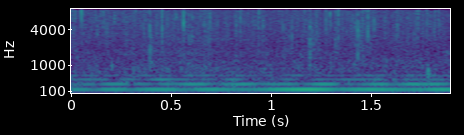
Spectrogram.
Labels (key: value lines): label: biophony, midshipman
recorder: SoundTrap 500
